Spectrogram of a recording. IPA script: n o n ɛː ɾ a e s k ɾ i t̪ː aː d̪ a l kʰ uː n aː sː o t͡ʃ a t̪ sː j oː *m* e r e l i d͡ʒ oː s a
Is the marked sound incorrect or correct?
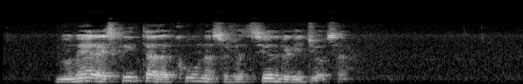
incorrect: n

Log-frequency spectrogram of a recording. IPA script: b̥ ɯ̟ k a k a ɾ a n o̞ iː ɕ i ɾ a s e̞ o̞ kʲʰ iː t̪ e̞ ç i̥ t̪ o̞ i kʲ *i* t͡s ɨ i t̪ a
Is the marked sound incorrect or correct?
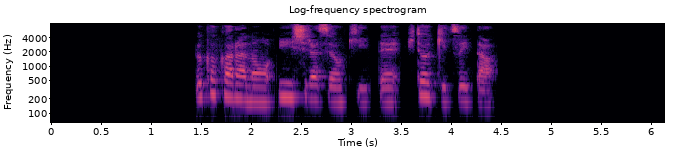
correct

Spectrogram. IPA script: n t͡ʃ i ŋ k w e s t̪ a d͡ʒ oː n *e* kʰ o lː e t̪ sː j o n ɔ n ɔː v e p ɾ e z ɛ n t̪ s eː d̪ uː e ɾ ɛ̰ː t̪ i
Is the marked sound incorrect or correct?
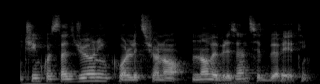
incorrect: i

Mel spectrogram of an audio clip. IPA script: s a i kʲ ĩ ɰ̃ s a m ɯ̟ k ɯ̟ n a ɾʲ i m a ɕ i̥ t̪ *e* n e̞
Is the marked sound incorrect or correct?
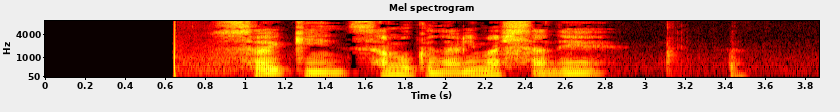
incorrect: a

